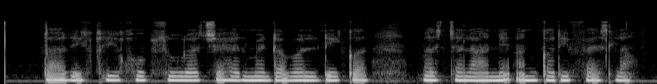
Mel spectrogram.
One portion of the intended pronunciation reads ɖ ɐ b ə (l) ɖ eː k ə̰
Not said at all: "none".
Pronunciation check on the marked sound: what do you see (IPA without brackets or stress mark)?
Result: l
